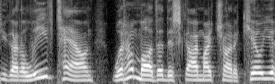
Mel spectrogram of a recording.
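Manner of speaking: usual speaking voice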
